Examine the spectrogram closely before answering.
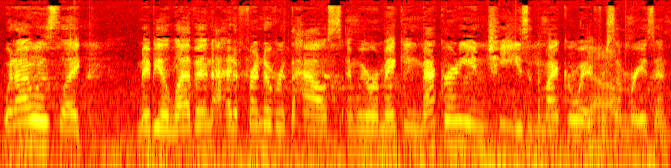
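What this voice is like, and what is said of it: Southern Kentucky twang. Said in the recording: “from Kentucky, so hopefully I have a southern twang”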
